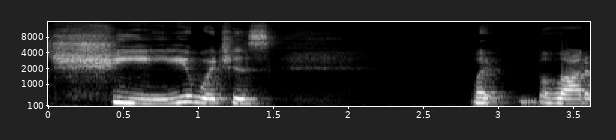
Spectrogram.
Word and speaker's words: Sidhe: So, Samhain was a time when the she-mounds, and that's Sidhe, but pronounced she, which is what a lot of people would know as the fairies.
